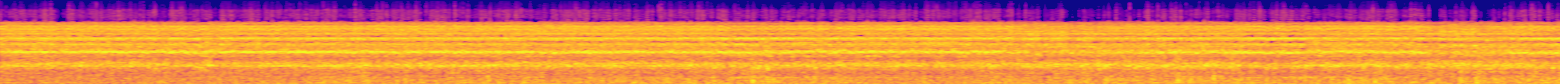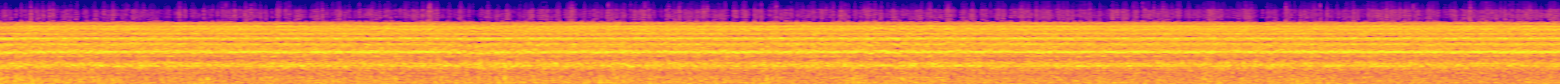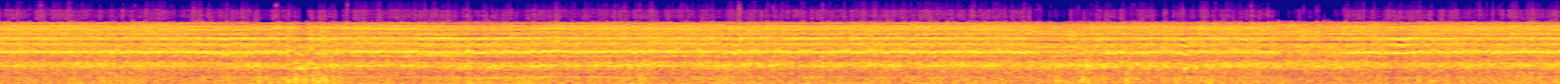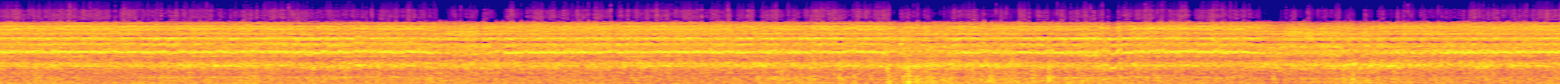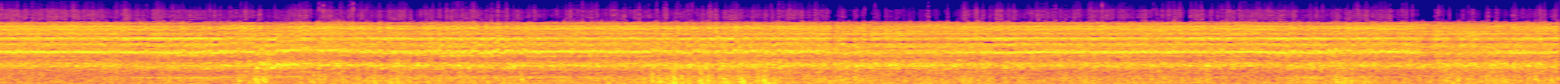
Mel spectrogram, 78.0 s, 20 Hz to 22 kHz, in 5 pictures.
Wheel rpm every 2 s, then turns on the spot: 230, 230, 230, 230, 230, 220, 230, 220, 230, 230, 230, 230, 230, 230, 230, 230, 230, 220, 220, 230, 230, 220, 230, 240, 230, 220, 230, 230, 220, 230, 220, 230, 230, 220, 230, 230, 230, 230, 220.
none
